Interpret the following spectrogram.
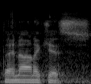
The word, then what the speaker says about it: Deinonychus: flower that's uh that's Deinonychus Deinonychus that's it Deinonychus terrible claw I'm gonna write out phonetically how that's gonna do people are now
